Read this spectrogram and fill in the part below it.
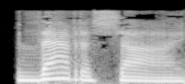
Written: vaticide

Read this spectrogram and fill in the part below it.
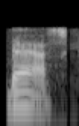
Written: bask

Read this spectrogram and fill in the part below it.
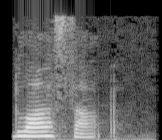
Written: blaasop

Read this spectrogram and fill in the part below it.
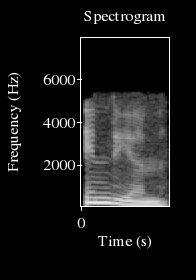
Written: Indian Ocean

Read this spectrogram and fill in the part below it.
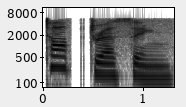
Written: topdressing

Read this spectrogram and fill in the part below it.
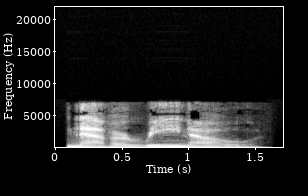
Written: navarino

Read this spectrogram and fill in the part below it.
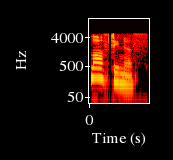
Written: loftiness

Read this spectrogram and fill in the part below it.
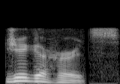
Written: gigahertz

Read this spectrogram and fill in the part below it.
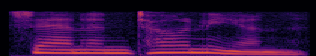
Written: San Antonian

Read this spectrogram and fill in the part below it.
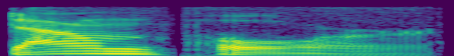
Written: downpour

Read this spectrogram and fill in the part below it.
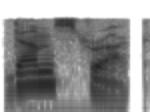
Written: dumbstruck

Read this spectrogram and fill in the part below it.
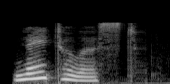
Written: natalist

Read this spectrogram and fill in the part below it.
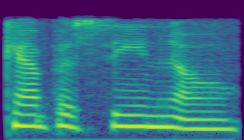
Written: campesino

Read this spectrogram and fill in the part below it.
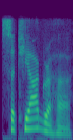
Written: satyagraha

